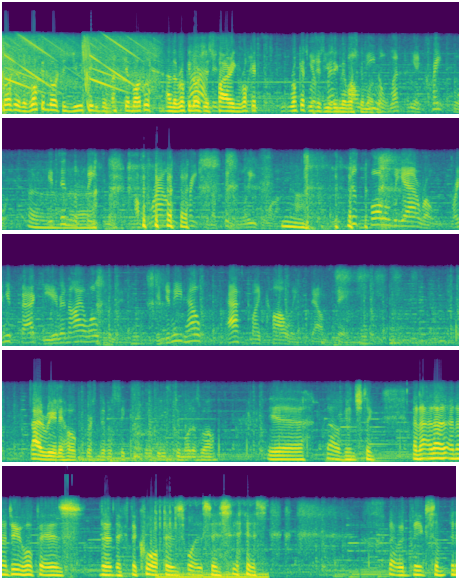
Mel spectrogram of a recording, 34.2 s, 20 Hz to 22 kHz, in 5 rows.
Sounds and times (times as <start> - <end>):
Speech: 0.0 - 11.5, 12.1 - 15.4, 16.0 - 19.0, 21.0 - 23.8, 24.6 - 26.2, 26.8 - 31.4, 33.2 - 34.2
Music: 0.0 - 34.2.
